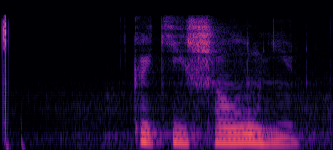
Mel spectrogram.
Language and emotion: Russian, angry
